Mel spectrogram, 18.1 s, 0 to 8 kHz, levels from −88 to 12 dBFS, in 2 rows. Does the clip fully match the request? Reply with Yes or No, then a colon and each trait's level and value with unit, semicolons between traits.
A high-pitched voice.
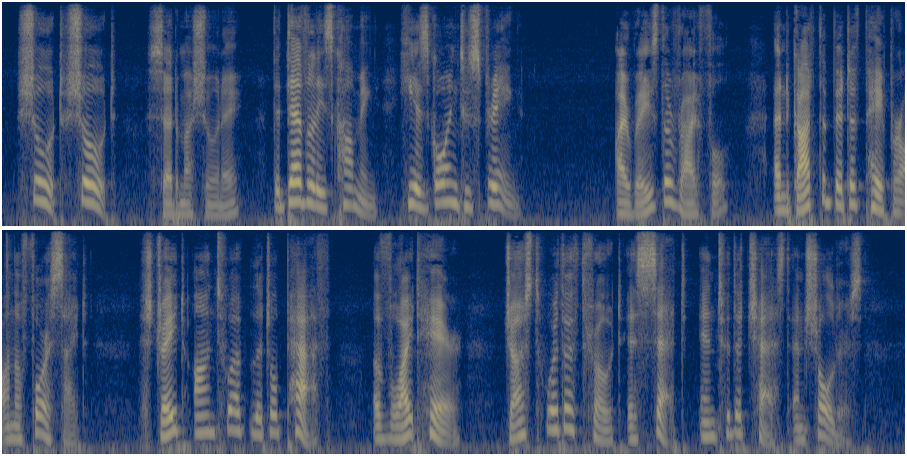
No: medium, 165 Hz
